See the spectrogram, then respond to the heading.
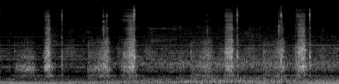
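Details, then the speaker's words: Mercedes S600 with both rebuilt throttle bodies and flush-seated Egas module, ignition on, engine off: short buzzing servo bursts as both throttles actuate; normal electronic throttle actuation, Egas module operational. "as you can see, throttles are activated. On both sides. Okay, so both throttles work."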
